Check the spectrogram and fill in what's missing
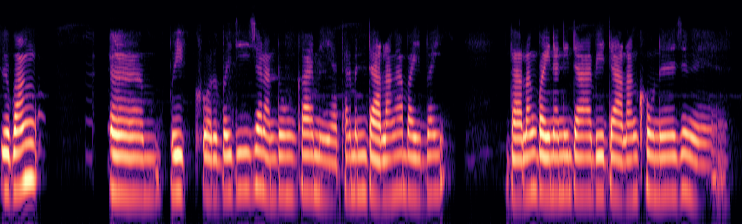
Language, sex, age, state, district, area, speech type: Bodo, female, 30-45, Assam, Baksa, rural, spontaneous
